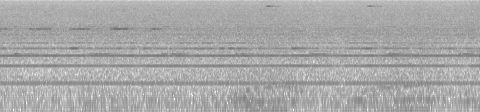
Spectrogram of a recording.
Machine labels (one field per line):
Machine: fan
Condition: normal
